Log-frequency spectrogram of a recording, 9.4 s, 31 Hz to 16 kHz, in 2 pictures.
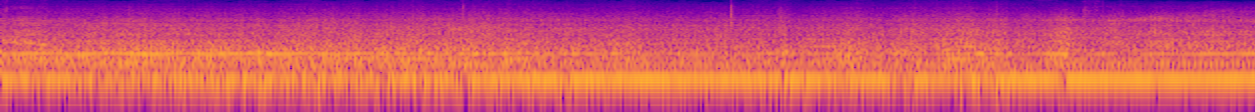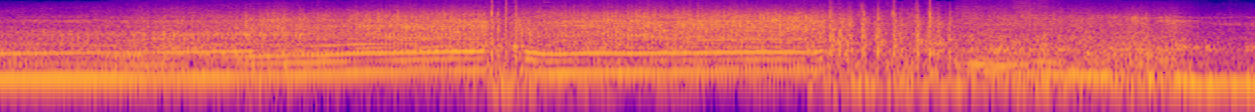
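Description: Built, big-turbo Mitsubishi Evo 8's turbocharged 4G63 four-cylinder heard from inside the cabin. It cruises at steady revs, then pulls hard about five and a half seconds in, with a quick upshift about a second later. Around eight seconds in the driver lifts off and the revs fall away under a rush of noise, cutting the pull short.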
